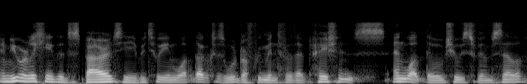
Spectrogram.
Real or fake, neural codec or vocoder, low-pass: fake; codec, 16 kHz in and 24 kHz out, 0.4 kbps, LongCat-Audio-Codec, four codebook decoder; 7.2 kHz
